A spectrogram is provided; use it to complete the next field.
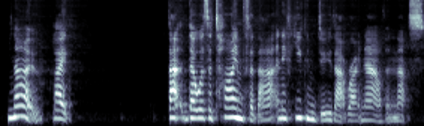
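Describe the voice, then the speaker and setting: Somewhat breathy, a woman with an English accent speaks at a fairly slow pace. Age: 20s. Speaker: podcast host. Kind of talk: casual chat.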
